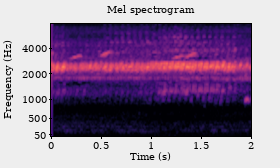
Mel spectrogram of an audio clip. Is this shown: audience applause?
no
